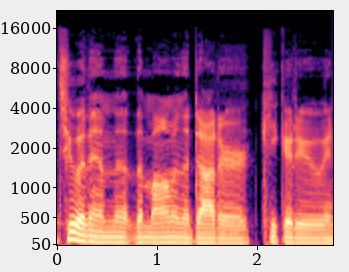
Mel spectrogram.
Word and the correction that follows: Kikuko: Am I saying it wrong now? – You're saying it wrong. – I knew this was going to happen. – Nikuko. – Oh, Nikuko and Kikuko. – Kikuko. Yeah.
